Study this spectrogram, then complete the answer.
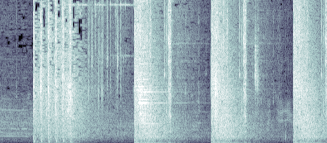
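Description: Video game gunfire comes in four loud, close bursts of rapid automatic shots, each burst separated by a short pause, with no talking over it.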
